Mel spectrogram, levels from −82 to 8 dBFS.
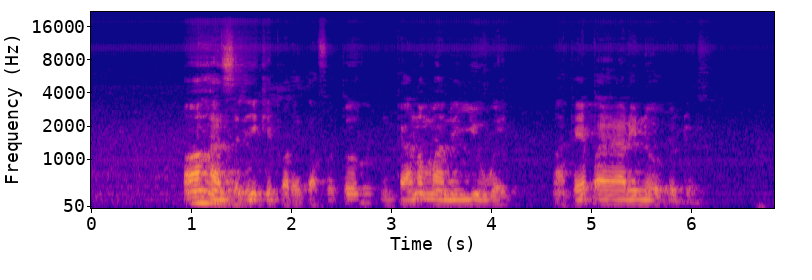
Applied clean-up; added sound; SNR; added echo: none; none; none; none.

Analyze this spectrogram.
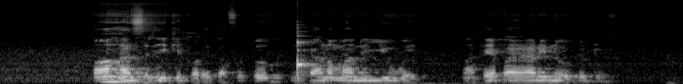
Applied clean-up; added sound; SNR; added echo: none; Bowed string instrument; 4 dB; none.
